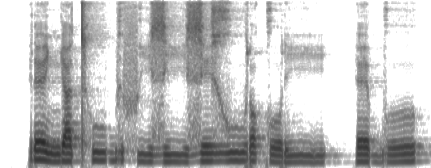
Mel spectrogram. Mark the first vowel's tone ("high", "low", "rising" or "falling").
falling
